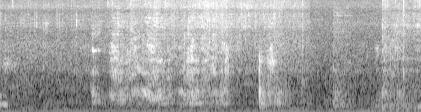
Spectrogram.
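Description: Garlic, salt, turmeric and chili sizzle in oil for jute leaf dal, a soft crackling fry with a few sharp sputters and spoon clinks, close and fairly quiet.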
